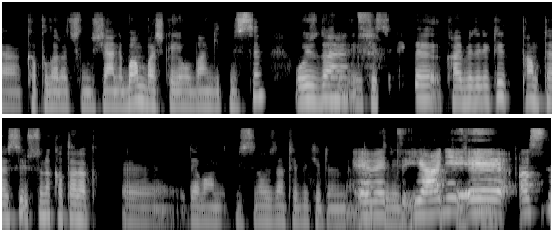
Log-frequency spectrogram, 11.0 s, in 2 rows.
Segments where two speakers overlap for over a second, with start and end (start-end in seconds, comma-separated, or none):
9.0-10.5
